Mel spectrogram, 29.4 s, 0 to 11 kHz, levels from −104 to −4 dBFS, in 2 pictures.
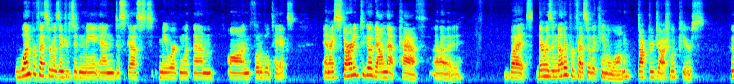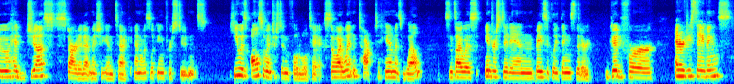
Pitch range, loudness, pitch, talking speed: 165-215 Hz, -24 LUFS, 185 Hz, 150 wpm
